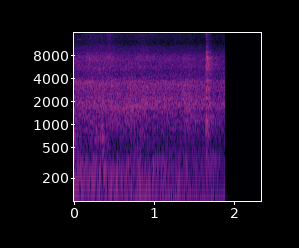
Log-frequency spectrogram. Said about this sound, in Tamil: தக்காளியை போட்டு நல்லா வதக்குங்க.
